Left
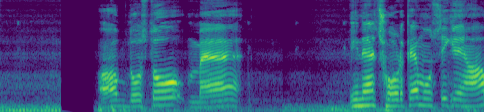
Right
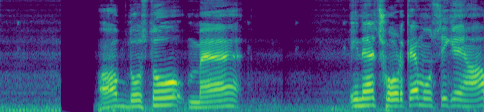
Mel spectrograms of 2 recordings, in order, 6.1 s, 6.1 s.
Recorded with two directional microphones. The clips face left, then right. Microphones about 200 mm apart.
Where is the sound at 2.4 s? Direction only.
5° right (ahead or behind).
